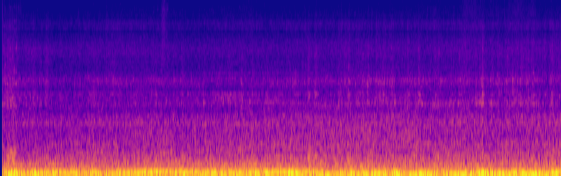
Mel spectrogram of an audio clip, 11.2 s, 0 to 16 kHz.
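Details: 2018 Ford F-150 with 710 miles, front hub disconnect (IWE) not fully disengaging: steady gritty low grinding rumble while driving, burning metal smell noticed; IWE module replaced twice without a fix.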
